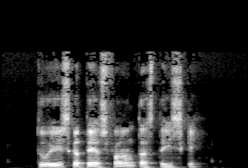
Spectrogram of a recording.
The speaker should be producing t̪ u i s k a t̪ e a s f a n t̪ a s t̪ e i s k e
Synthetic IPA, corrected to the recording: t̪ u i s k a t̪ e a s f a n t̪ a s t̪ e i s k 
